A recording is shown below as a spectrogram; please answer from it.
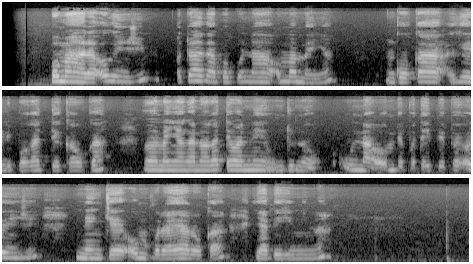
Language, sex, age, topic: Oshiwambo, female, 25-35, agriculture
